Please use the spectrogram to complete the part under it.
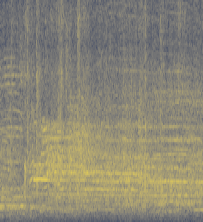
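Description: A crowd at a Fordham versus Iona water polo game cheers a goal, a dense, loud, sustained roar of shouting and cheering from a large indoor crowd.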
